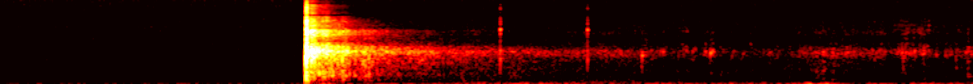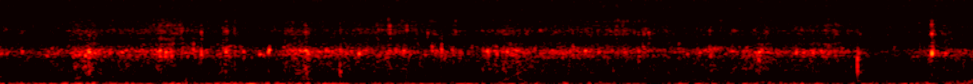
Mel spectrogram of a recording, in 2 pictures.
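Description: A single shotgun shot about one and a half seconds in, loud and sharp, dying away quickly into a faint steady hiss.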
